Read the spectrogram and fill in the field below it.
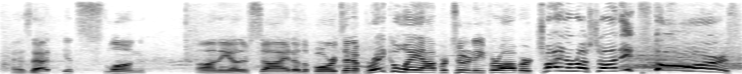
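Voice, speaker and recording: A man projects a raised voice at an extremely high pitch with very wide pitch swings and a moderate pace. Noticeable background noise runs underneath. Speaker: sports broadcaster. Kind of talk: sports play-by-play commentary.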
